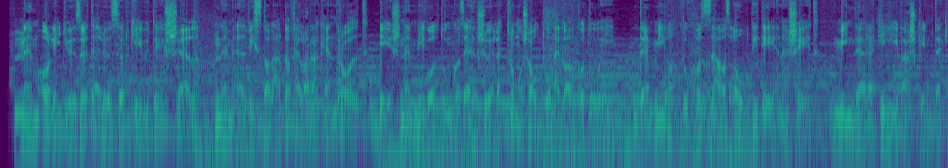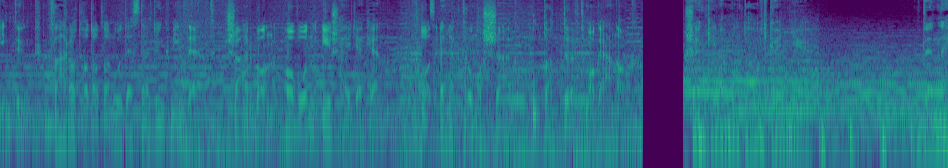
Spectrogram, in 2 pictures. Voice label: hungarian commercial; Hungría; Húngaro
